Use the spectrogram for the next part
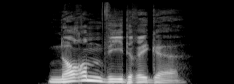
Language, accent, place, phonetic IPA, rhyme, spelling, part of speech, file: German, Germany, Berlin, [ˈnɔʁmˌviːdʁɪɡə], -ɔʁmviːdʁɪɡə, normwidrige, adjective, De-normwidrige.ogg
- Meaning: inflection of normwidrig: 1. strong/mixed nominative/accusative feminine singular 2. strong nominative/accusative plural 3. weak nominative all-gender singular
